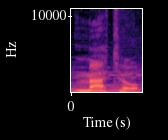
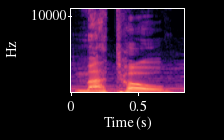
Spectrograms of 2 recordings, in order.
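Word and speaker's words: Matou: It's pronounced Mato.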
